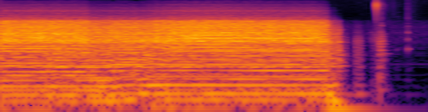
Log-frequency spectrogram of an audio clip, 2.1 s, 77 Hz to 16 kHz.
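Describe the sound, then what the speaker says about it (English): Electric guitar played through the distortion channel of a Laney VH100R amplifier: a single sustained, heavily distorted note rings loud and steady, then is cut off abruptly near the end, leaving brief faint noise. "So here is the distortion channel."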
